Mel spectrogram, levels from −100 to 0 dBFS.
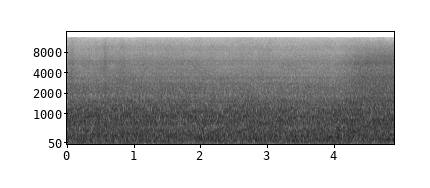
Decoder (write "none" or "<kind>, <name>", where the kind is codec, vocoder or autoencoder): autoencoder, DAC-VAE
